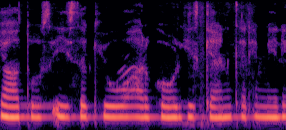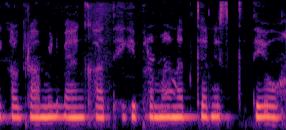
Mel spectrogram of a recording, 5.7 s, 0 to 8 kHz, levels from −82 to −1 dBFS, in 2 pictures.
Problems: background conversations at intervals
